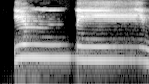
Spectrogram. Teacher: Inni nunnya ghunna dan itu ada nunnya mad thobi'i bertemu dengan alif.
